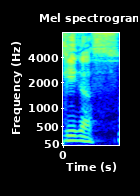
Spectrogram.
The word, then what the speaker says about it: Gigas: Pronto, eh, bueno, ¿cómo, se, ¿cómo se pronunciará? ¿Gigas o Gigas? como, ah, los según gigabytes. es Gigas.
